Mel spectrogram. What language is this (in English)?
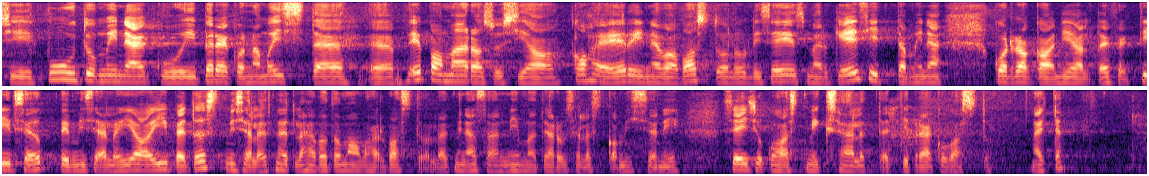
Estonian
